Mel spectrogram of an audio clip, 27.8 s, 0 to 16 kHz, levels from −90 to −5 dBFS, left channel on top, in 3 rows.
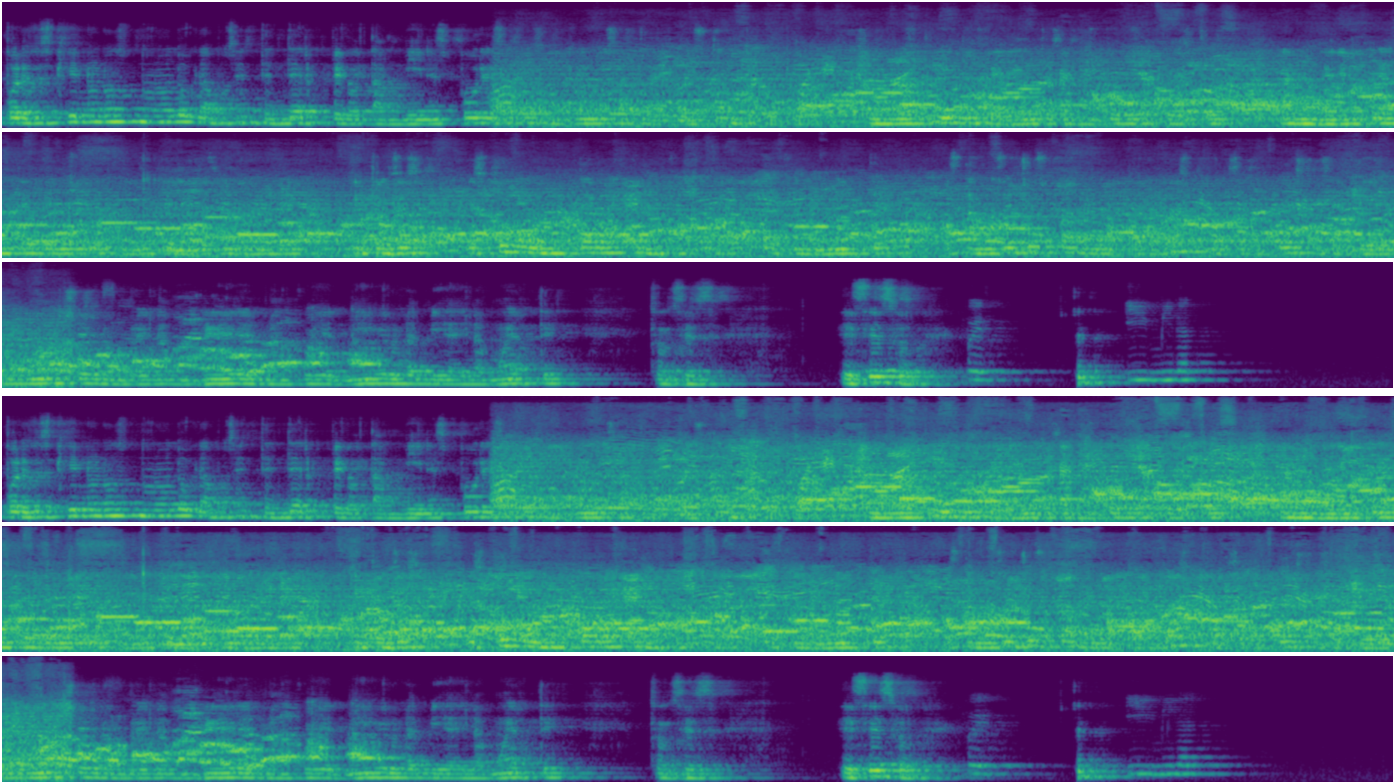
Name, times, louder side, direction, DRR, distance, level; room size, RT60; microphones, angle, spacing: voice 1, 0.0-22.3 22.9-23.3 24.2-24.9 25.7-25.9, equal, 5° right, 1 dB, 2.1 m, -28 dB
sound 1, 3.3-19.1, right 4 dB, 70° right, 1.1 m, -27 dB
sound 2, 5.3-7.0 7.3-16.2 16.6-18.4 18.8-21.1, right 4 dB, 40° right, 0.9 m, -26 dB
sound 3, 5.5-18.4, left 2 dB, 85° left, 1.3 m, -44 dB
voice 2, 9.2-9.5 19.1-19.5 25.0-25.1 26.1-26.5, left 2 dB, 50° left, 6 dB, 3.1 m, -40 dB
26.5 x 13.0 x 3.7 m, 0.74 s
head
